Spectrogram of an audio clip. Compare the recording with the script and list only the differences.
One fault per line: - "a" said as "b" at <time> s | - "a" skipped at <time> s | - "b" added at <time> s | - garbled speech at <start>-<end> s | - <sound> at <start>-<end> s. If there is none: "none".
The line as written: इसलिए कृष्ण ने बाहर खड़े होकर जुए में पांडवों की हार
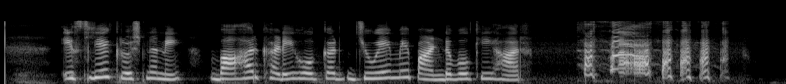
- laugh at 5.8-7.3 s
